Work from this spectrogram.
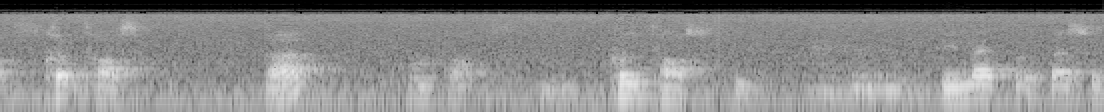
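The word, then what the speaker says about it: Kotovsky: How do you pronounce his name? Kutowski.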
